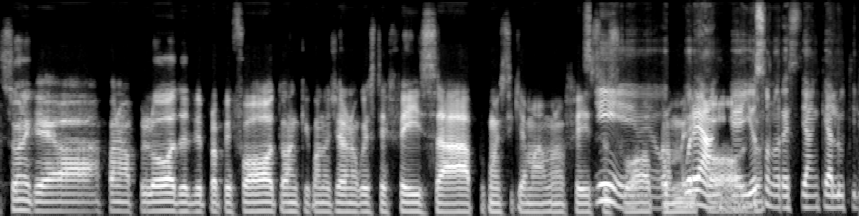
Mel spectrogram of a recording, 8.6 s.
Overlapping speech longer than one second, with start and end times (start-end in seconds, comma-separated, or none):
5.8-7.7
